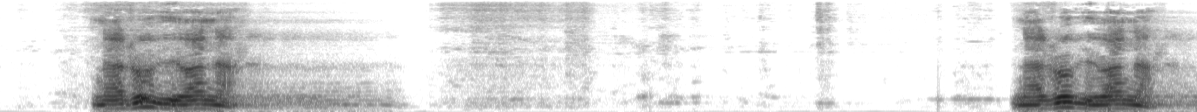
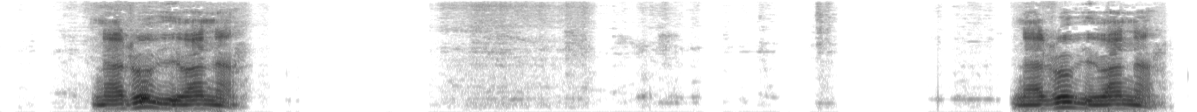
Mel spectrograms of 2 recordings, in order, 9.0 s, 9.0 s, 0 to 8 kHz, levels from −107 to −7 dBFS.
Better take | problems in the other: second | room echo; dies away in 1.5 s

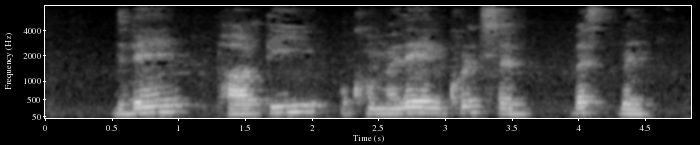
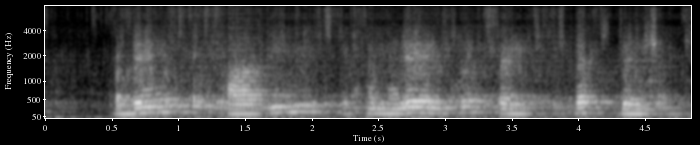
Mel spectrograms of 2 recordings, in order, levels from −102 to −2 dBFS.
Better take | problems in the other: first | noise reduction (neural separator model SepFormer DNS4)

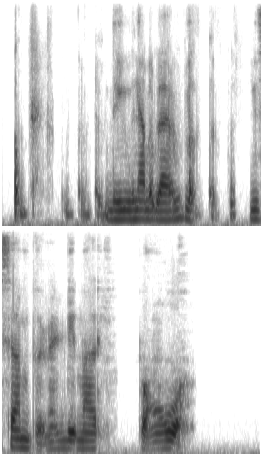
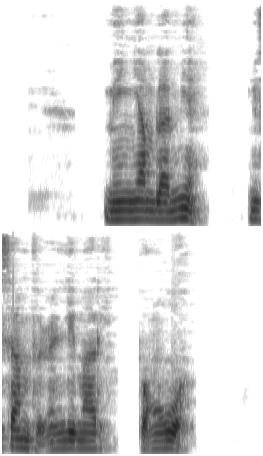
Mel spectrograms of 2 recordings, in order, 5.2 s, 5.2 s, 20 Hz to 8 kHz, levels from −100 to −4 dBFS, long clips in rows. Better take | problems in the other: second | noise reduction (neural diffusion model UNIVERSE++)

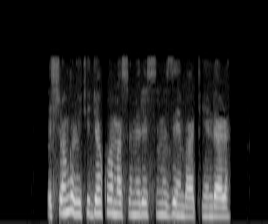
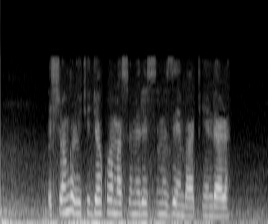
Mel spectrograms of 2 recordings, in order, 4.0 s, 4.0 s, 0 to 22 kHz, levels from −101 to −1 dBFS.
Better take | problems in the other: first | background sound (Thunder); 2 dB below the speech

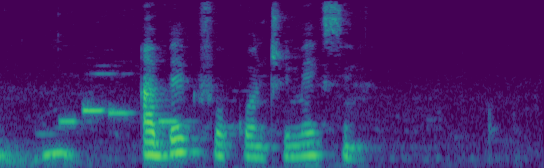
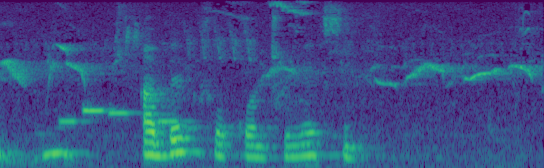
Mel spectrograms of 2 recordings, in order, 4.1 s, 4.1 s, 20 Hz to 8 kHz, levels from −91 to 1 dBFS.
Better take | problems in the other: first | background sound (Bird); 10 dB below the speech // room echo; dies away in 0.5 s

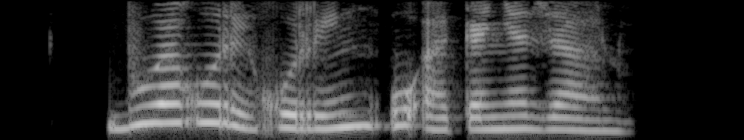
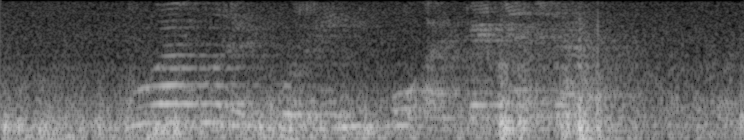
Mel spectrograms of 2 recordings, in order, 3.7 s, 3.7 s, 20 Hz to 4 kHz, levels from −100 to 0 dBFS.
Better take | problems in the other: first | background sound (Rain); 4 dB above the speech // room echo; dies away in 1 s

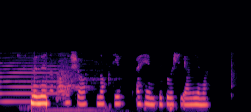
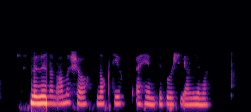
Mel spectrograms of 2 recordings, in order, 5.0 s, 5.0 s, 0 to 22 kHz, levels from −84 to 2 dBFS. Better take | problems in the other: second | noise reduction (classical method Wiener filter)

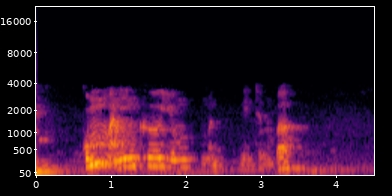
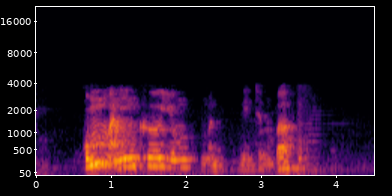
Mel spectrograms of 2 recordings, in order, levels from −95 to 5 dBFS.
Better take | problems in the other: first | noise reduction (neural separator model SepFormer DNS4)

